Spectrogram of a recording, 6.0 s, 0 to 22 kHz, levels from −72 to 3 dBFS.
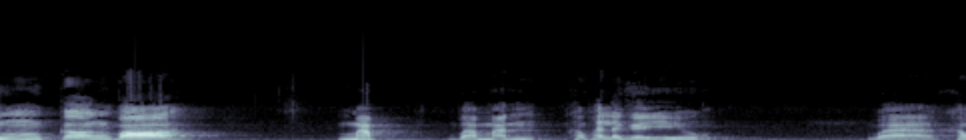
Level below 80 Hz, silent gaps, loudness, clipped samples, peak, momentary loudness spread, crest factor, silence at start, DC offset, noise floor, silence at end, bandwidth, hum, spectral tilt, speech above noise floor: -58 dBFS; none; -18 LUFS; under 0.1%; 0 dBFS; 21 LU; 20 dB; 0 s; 0.3%; -51 dBFS; 0 s; 11 kHz; none; -5 dB/octave; 33 dB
